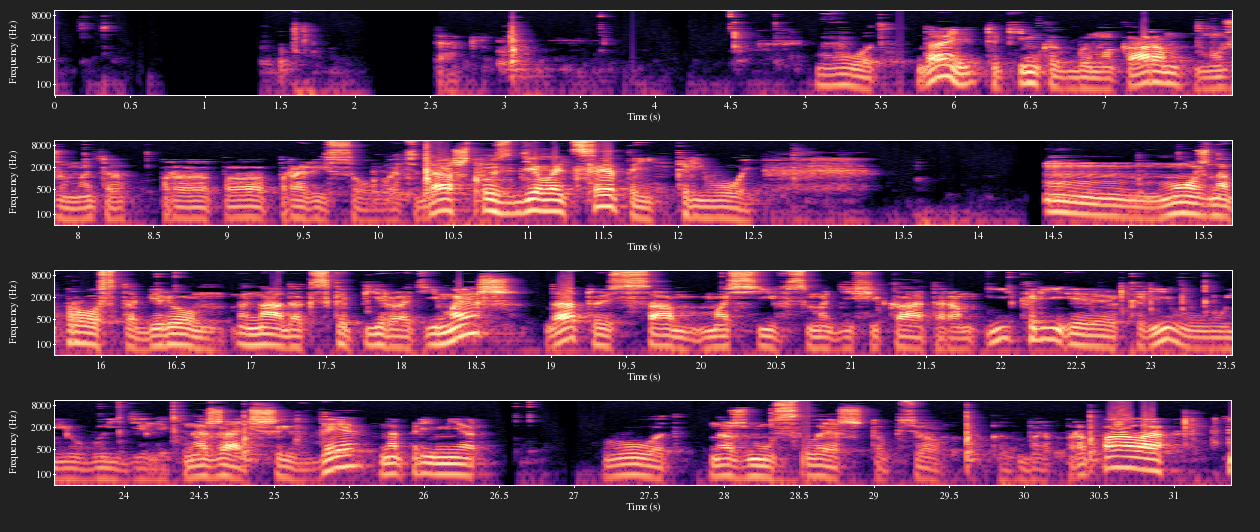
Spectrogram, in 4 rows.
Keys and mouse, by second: 4.8-5.5 middle drag, 7.8 shift+middle drag, 8.4-9.7 middle drag, 15.4 middle click, 16.4 right click, 20.1-21.3 drag, 21.9 shift+click, 23.1 ctrl+z, 23.8 shift+click, 25.3 shift+d, 31.1 Tab.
